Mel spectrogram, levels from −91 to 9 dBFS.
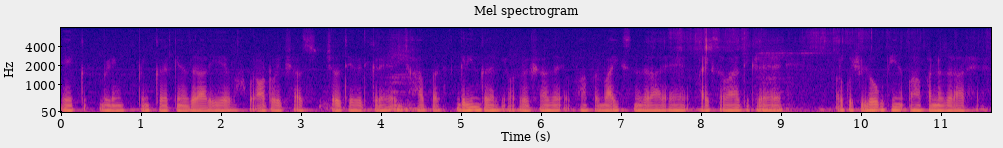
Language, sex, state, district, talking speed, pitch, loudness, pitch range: Hindi, male, Bihar, Saharsa, 260 wpm, 95 Hz, -33 LUFS, 90-105 Hz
